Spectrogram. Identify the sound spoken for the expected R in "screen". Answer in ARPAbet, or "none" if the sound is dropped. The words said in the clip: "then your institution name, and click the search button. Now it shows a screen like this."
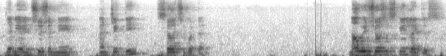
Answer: none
